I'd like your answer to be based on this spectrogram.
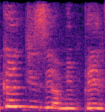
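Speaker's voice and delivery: very high, loud wail of protest; high-pitched exasperated yell, played for comedy; mock pained scream. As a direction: re-enact screaming at your husband in labor. Retold scream at husband during labor.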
